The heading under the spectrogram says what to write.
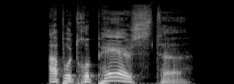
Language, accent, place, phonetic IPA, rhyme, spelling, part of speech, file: German, Germany, Berlin, [apotʁoˈpɛːɪʃstə], -ɛːɪʃstə, apotropäischste, adjective, De-apotropäischste.ogg
- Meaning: inflection of apotropäisch: 1. strong/mixed nominative/accusative feminine singular superlative degree 2. strong nominative/accusative plural superlative degree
